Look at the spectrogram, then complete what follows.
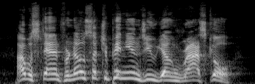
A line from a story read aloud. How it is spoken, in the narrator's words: cried the voice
